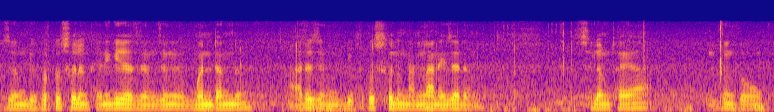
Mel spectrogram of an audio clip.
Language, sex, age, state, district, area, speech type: Bodo, male, 30-45, Assam, Chirang, rural, spontaneous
